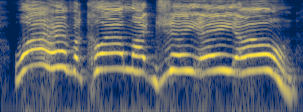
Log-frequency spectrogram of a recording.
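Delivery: high, loud, slow put-on complaint; hammed-up scornful question, words drawn out; mock-outraged comment reading. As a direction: read it like an indignant heckler. Reading a viewer's hostile comment aloud.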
